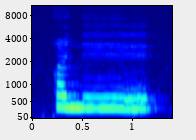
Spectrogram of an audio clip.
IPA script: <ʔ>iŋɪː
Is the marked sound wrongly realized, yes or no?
yes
